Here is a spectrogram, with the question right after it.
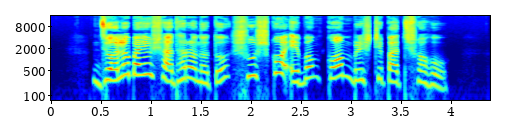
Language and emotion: Bengali, neutral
